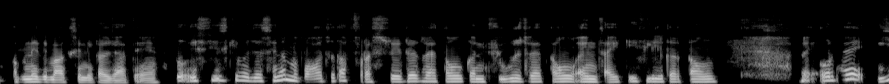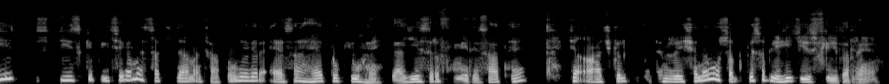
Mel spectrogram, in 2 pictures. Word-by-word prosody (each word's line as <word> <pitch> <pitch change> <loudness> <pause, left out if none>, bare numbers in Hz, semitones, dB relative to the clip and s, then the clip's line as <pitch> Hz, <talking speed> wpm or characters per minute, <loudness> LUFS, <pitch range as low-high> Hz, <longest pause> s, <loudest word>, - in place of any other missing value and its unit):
अपने 120 +2 +3
दिमाग 110 -3 +2
से 105 - 0
निकल 95 -2 +1
जाते 90 -2 -1
हैं। 95 +1 -1 0.2
तो - - +2
इस 165 - -3
चीज़ 180 - -1
की 195 - -2
वजह 165 -4 +1
से 155 +3 -3
ना 200 - +4
मैं 195 -6 +3
बहुत 130 +3 -1
ज़्यादा 150 - 0
फ्रस्ट्रेटेड 130 +4 0
रहता 135 -1 0
हूँ, 135 0 +3
कन्फ्यूज़्ड 130 +2 0
रहता 130 0 -1
हूँ, 135 -1 +4
एंग्ज़ायटी 120 0 +1
फील 130 -1 +2
करता 125 0 0
हूँ। 125 +1 +1 0.9
मैं - - 0 0.2
और 180 - +2
मैं 240 +2 +6
ये 225 - 0 0.3
इस - - -15
चीज़ 190 -1 0
के - - 0
पीछे - - -3
का 200 - +2
मैं 245 - +4
सच 160 0 -4
जानना 145 - +2
चाहता 100 +1 -4
हूँ - - +2
कि 175 - +1
अगर 175 - 0 0.2
ऐसा 115 +7 -2
है 140 +2 +3
तो 150 - +2
क्यों 135 -2 +3
है? 85 - -1
क्या 100 - 0
ये 130 - +5
सिर्फ 125 +1 -3
मेरे 85 +2 -1
साथ 120 +6 -2
है 145 - +2 0.5
या - - +5 0.2
आजकल 120 +4 0
की 150 - -12
जो - - -18
जनरेशन 130 +4 +2
है - - +5
वो 245 -3 +6
सब - - +1
के 175 - +4
सब 185 0 -2
यही 145 +1 +4
चीज़ 120 -2 +3
फील 95 -2 +1
कर - - -1
रहे 85 -3 -2
हैं? 70 - -8
130 Hz, 235 wpm, -21 LUFS, 120-155 Hz, 0.9 s, मैं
